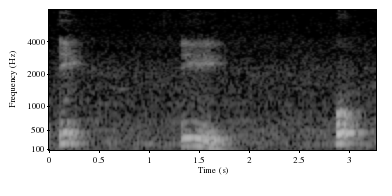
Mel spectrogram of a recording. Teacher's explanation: जिन स्वरों के उच्चारण में मुख्य द्वार लगभग बंद रहता है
